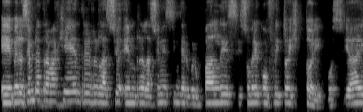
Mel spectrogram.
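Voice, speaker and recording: A woman from Portugal, a native Portuguese speaker, gives an academic presentation as a guest researcher over a video call, speaking thoughtfully and often checking in with "¿ya?". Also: on the low side.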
